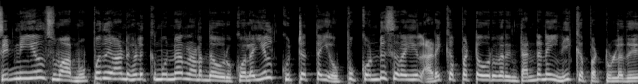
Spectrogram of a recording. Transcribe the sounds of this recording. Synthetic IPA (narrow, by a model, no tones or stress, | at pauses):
sɪɖnɪjɪlsʊmaːɾmʊppːɐðɯaːɳɖɯɣɐɭɯkːɯmʊnːɐɾnɐɽɐnd̪ɐɔɾɯkɔlɐjɪlkʊʈrɐt̪ːɐɪɔpːɯkːɔɳɖɯsɪɾɐjɪlʔɐ̰ɽɐɪkːɐpːɐʈːɐɔɾɯʋɐɾɪnt̪ɐɳɖɐnɐɪniːkːɐpːɐʈːɯɭːɐðɯ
